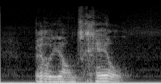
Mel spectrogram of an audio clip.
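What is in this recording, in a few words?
"briljantgeel", Dutch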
